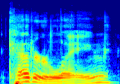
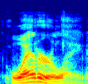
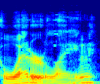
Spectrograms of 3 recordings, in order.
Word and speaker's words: Wetterling: the spelling of it oh i'm sorry wetterling i've mispronounced i was used i was saying that was okay it's eric wetterling so kudos to eric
